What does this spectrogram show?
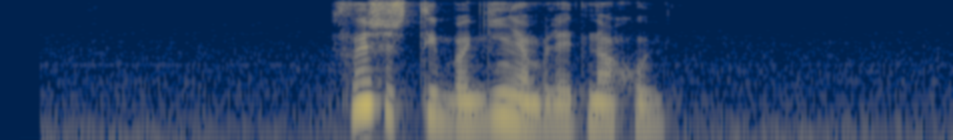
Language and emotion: Russian, angry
